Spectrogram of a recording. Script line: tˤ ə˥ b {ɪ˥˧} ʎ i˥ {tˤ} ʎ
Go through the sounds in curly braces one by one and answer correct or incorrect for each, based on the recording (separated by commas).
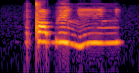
correct, incorrect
